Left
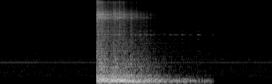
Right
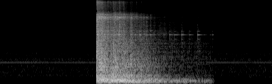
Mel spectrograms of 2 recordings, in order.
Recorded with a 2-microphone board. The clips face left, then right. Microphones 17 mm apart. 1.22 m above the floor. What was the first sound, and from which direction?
A door slam, 45° right (ahead or behind).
